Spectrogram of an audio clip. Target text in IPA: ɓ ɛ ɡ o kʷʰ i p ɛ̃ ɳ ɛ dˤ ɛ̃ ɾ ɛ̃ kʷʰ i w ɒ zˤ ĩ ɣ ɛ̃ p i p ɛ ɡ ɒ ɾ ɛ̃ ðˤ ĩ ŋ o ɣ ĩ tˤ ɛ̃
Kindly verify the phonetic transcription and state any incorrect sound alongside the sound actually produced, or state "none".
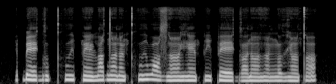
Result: none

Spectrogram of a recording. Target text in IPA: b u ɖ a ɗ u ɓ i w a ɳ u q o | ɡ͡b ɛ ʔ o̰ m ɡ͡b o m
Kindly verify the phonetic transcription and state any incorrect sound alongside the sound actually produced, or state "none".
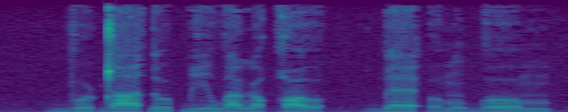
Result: none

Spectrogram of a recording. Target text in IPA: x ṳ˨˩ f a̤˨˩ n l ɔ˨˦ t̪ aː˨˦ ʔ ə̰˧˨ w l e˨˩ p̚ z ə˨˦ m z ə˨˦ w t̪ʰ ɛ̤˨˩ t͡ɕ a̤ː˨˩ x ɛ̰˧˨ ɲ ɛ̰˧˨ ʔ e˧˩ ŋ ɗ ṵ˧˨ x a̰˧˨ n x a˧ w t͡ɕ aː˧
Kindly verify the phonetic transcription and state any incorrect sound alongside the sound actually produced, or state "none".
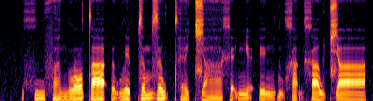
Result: none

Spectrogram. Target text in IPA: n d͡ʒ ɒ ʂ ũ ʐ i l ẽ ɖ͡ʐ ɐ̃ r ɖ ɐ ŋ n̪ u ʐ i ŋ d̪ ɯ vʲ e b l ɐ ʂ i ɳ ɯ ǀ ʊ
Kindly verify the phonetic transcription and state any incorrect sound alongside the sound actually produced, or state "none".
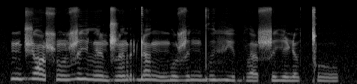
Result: none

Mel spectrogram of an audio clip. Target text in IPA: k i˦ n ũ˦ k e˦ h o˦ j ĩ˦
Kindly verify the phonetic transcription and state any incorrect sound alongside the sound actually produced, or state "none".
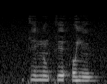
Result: none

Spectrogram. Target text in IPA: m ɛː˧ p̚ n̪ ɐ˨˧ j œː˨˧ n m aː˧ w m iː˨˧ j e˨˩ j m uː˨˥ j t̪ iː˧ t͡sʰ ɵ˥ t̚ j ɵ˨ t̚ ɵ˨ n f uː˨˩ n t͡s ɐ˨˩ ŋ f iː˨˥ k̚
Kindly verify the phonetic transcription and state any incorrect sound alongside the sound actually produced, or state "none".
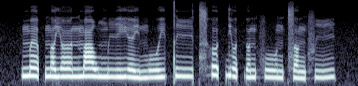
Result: none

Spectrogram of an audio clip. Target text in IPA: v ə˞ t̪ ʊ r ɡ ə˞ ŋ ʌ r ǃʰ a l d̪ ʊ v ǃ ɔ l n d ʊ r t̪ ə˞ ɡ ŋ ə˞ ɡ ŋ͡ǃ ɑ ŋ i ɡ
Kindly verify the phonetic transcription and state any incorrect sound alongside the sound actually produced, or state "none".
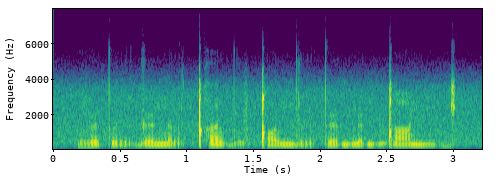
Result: a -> ʌ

